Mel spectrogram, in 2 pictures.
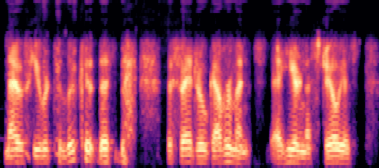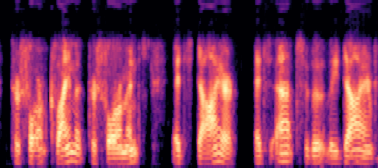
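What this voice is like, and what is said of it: Scottish accent. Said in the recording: “you may have picked up I'm a Scot as an from the accent”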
